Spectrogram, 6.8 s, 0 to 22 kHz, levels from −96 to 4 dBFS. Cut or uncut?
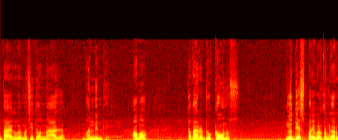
uncut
